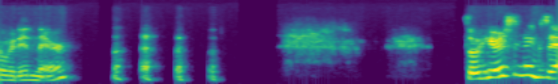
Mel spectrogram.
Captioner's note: laughs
